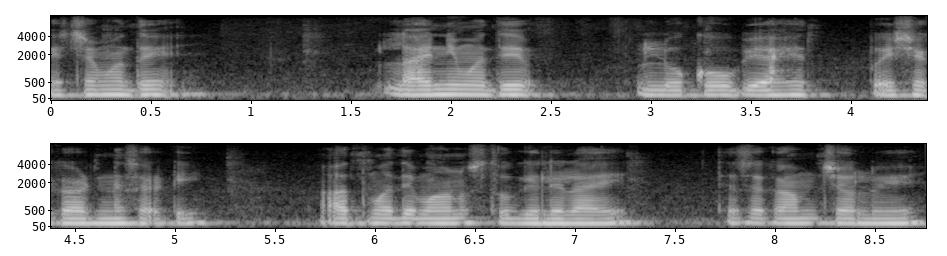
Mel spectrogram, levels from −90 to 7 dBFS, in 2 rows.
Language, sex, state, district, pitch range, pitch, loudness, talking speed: Marathi, male, Maharashtra, Aurangabad, 120-130 Hz, 125 Hz, -18 LUFS, 125 wpm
